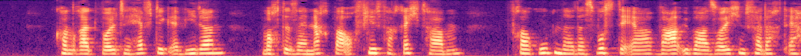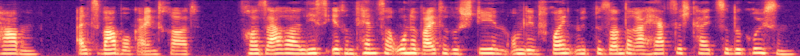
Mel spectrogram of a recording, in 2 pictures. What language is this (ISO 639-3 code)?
deu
